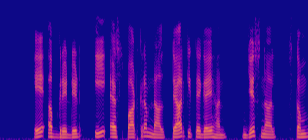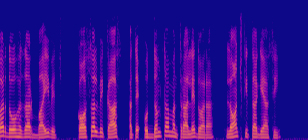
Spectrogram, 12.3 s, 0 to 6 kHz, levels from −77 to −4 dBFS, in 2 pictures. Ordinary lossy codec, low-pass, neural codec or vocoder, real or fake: none; 5.4 kHz; none; real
